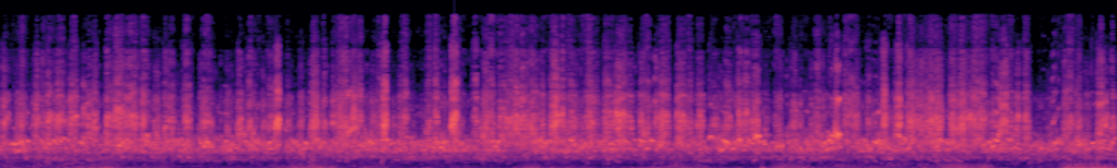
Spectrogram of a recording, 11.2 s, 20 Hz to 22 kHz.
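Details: Aviary colony of Australian budgerigars, July 2025: steady high twittering and chirps from many birds blend into a dense chatter, with faint low rumbles in the background.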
